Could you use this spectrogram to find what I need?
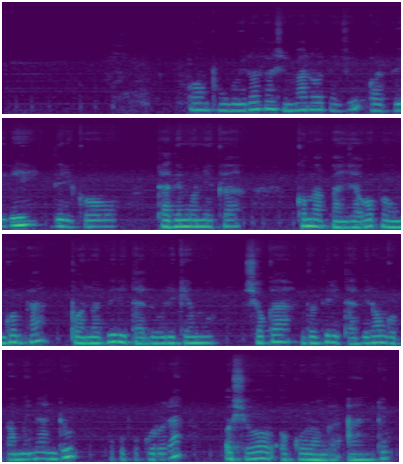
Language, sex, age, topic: Oshiwambo, female, 25-35, finance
